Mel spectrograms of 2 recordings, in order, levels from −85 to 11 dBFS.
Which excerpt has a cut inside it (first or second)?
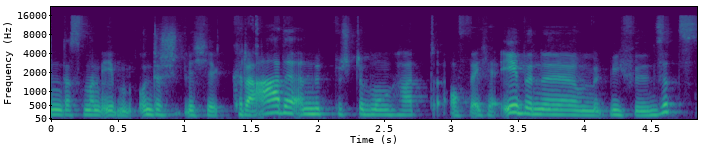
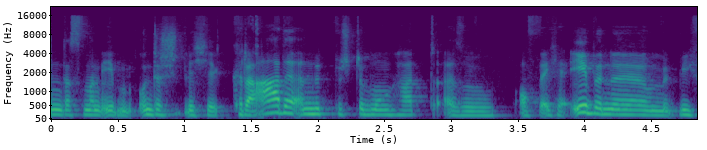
first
